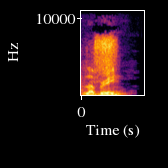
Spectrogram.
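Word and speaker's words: LaBrie: and James LeBrie, or how do you probably say his name? I'm sorry, James. – Yeah, LeBrie.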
